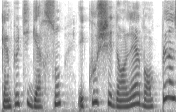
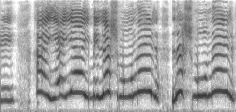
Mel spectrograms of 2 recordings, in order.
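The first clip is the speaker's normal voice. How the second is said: a bird falling from the sky; magpie crying out; 13 semitones higher than usual. A narrator's reading. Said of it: "crie la pie".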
